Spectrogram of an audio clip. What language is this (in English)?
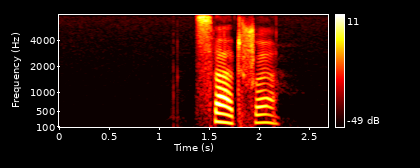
Swedish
